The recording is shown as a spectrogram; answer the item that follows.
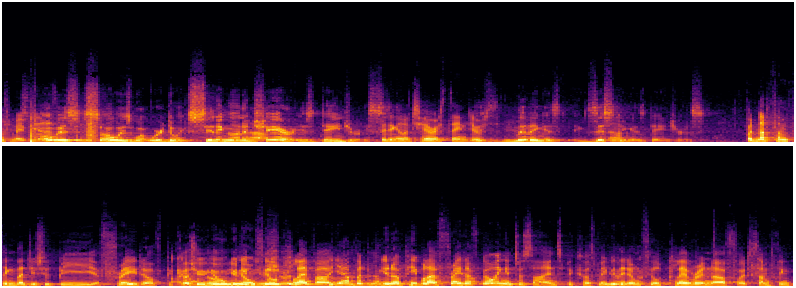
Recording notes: This podcast, recorded during the 7th Science Salon, takes you on a wonderfully fun and thoughtful journey into the world of science. In Copenhagen.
